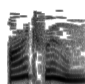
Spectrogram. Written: art room

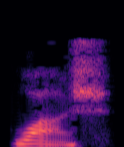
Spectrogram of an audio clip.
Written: wash

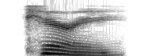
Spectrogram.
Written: carry

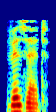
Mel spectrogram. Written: visit

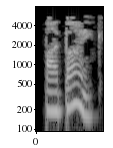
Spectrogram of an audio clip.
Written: by bike

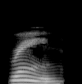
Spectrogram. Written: rain

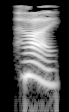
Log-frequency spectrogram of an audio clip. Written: hi

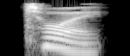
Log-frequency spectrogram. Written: toy

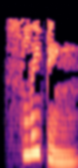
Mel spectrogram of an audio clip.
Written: sleeping

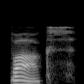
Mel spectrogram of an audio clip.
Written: box

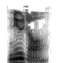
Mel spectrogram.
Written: noodles

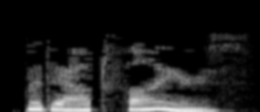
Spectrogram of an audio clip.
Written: put out fires

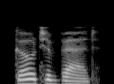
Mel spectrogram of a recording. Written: go to bed

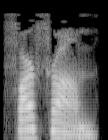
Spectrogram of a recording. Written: far from

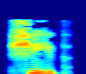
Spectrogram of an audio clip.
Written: sheep

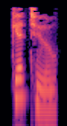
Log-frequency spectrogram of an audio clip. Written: get to

